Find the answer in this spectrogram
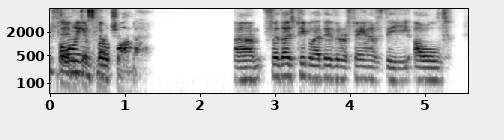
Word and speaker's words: Dastmalchian: Desmalchin. It's Melchin, not Melskian, because I've heard Yeah, both. Desmalchin. It's Des, Desmalchin. Des Melchin.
